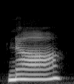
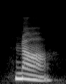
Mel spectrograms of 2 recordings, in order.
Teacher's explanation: The first has a normal N, and the second has a breathed N.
